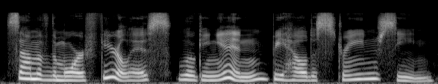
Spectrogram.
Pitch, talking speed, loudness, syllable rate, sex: 210 Hz, 150 wpm, -15 LUFS, 3.8 syllables/s, female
